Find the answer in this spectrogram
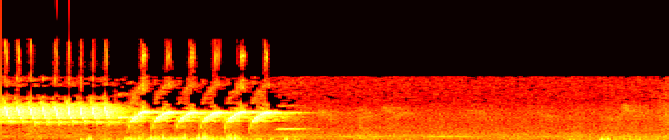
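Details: Blue and white timbrado canary singing: a bright, high, rapid trill, then a run of about six quick rolling notes, a short lower whistle, and near silence afterwards.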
